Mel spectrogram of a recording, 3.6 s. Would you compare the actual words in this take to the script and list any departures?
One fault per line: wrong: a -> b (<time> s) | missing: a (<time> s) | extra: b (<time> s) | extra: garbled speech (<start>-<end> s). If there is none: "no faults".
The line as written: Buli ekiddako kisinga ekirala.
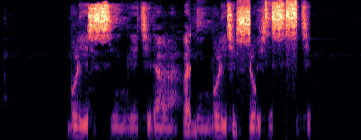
missing: ekiddako (0.8 s)
extra: garbled speech (1.8-3.1 s)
